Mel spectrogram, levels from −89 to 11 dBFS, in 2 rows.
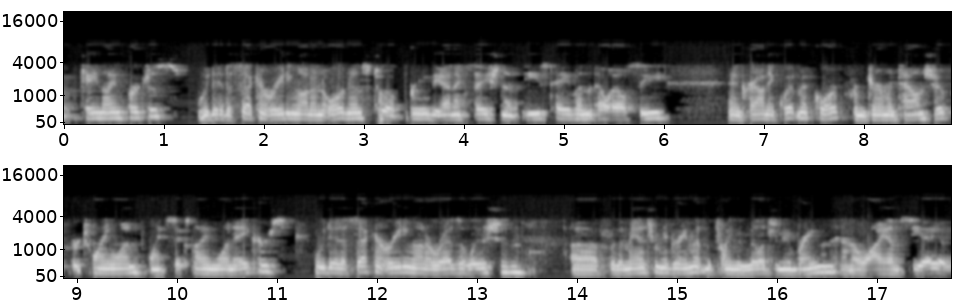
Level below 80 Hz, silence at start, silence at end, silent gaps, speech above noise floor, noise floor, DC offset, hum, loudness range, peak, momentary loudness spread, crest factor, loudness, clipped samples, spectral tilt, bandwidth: -54 dBFS; 0 s; 0 s; none; 24 dB; -35 dBFS; under 0.1%; none; 2 LU; -2 dBFS; 4 LU; 8 dB; -12 LUFS; under 0.1%; -9 dB/octave; 4 kHz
